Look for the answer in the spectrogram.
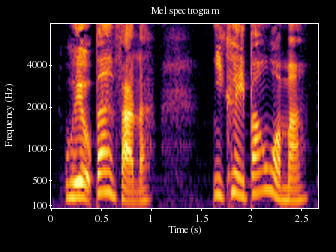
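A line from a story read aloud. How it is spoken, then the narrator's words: Smiling. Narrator (Chinese): 她笑着对翡翠仙子说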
